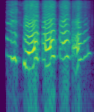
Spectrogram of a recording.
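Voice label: Vox Happy, korean; Hanus; kingsraid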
